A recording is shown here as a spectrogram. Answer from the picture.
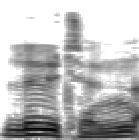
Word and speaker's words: Luton: a good example is the pronunciation of the word luten to most natives it is said like l n this difference was played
